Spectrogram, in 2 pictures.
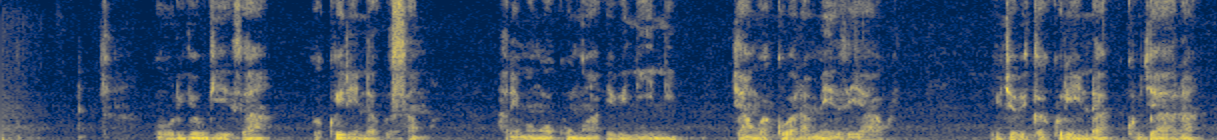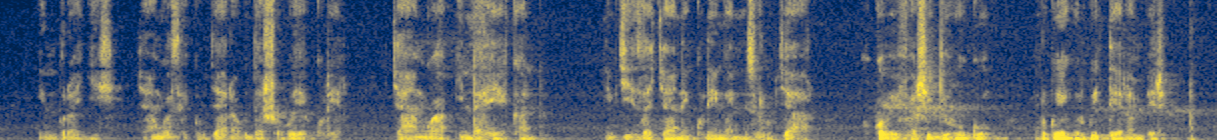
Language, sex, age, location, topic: Kinyarwanda, female, 18-24, Huye, health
